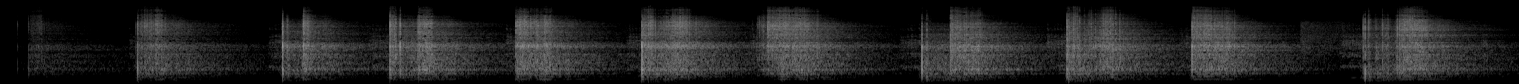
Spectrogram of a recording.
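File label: sounds of welding machine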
